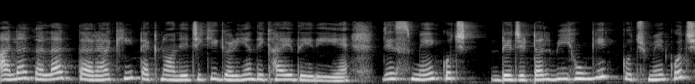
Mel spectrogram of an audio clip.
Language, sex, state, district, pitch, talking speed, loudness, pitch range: Hindi, female, Uttar Pradesh, Jyotiba Phule Nagar, 230 Hz, 165 wpm, -14 LUFS, 215-260 Hz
